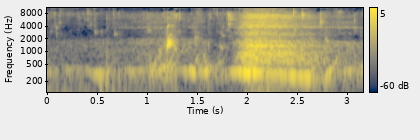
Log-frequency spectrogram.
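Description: Water splashes and drips, with a broad watery rush swelling in the middle, then a trickle as a person goes under the water.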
